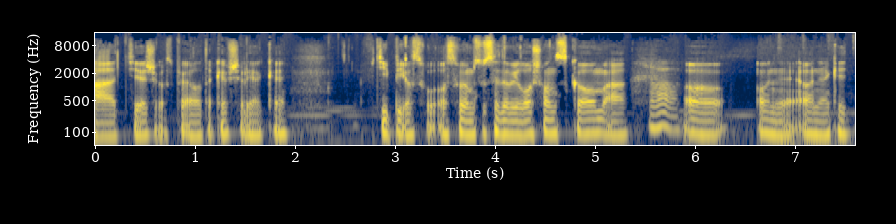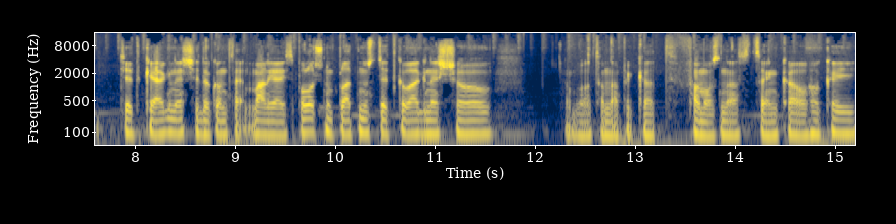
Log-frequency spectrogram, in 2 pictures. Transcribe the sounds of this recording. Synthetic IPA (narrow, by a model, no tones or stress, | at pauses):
acɪɛʒɾɔ̰spɾa̰ʋalt̪akɛːfʃɛ̰lɪ̰akʰɛ | fcipiʔɔsʔɔ̰sʋɔjɔmsusɛd̪ɔʋilɔʃɔnskɔma | ɔ | ɔɛ̰ɔ̰ɲɛakɛjɟɛt̪kɛaɡnɛʃɛd̪ɔkɔnt͡sa̰mʔaliajspɔlɔt͡ʃnuːplat̪nuːzɟɛt̪kɔʊaɡnɛʃɔʊ | bɔlat̪amna̰pɾiːklat̪famɔːznaːst͡sɛŋkaɔɦɔkɛji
